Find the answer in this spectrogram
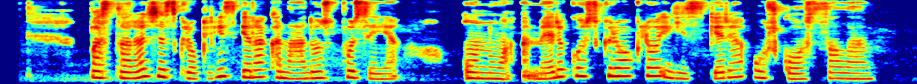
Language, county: Lithuanian, Tauragė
